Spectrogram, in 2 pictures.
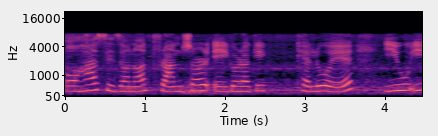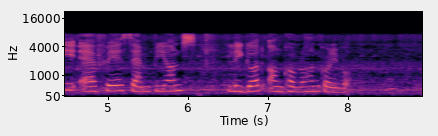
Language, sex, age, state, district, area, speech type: Assamese, female, 18-30, Assam, Jorhat, urban, read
